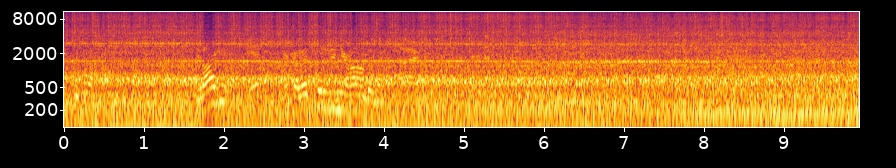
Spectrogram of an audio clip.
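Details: Cummins 350 Big Cam low-flow diesel in a Kenworth, first start in years: an even, steady rumble with no misses, knocks or hunting. Normal, smooth idle.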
